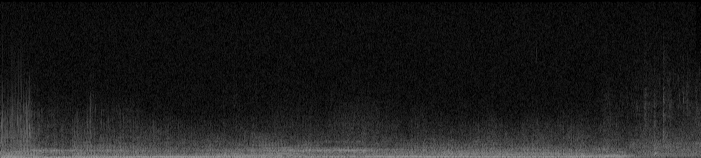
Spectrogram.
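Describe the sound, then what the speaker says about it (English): Shelby Cobra and Jaguar E-Type race cars thunder down Hangar Straight at Silverstone, a loud, sustained multi-engine drone with layered harmonic tones, fading slightly near the end. "Three Cobras, one Coupe and two Roadsters and an E-Type heading down Hangar Straight."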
